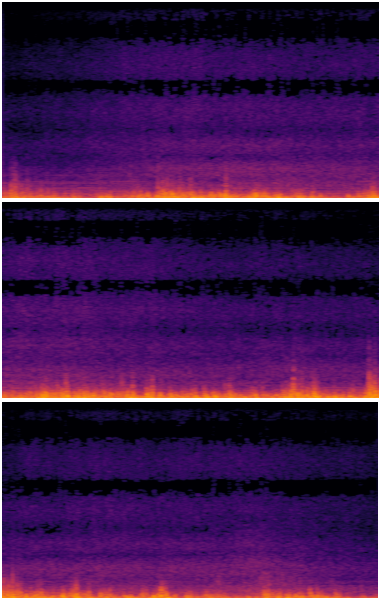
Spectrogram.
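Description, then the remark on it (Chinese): Strong seashore wind roars and buffets the microphone over the low rumble and wash of waves at the beach behind Gongtian Temple in Baishatun, a place known for its wind. The sound is a loud, continuous, noisy texture with gusty surges and no voices. “其实它是在白沙屯。呃，拱天宫后面海边的声音，哦，是我之前到白沙屯的时候在海边录的。”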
